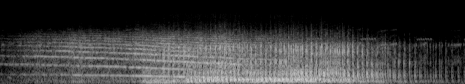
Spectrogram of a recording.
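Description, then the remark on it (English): Mosquitoes buzzing on a humid night on the outskirts of gorilla forests in Africa: a thin, high whine that glides slowly downward in pitch, then swells into a louder, rougher drone before tapering off. No one speaks. “Blast those mosquitoes!”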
